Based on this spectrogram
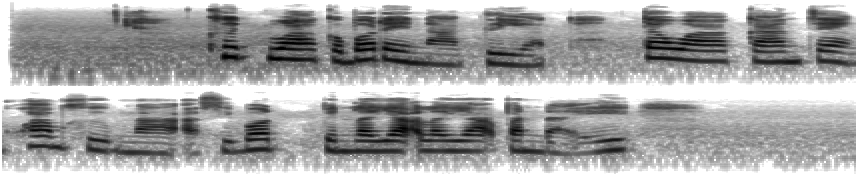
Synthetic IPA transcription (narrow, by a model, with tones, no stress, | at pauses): kʰɯ˧˥˨t̪̚waː˧ka˧˩bɔː˧˦da˧˥˩jnaː˨˩kli˨˩ət̪̚ː | ɛː˧˩waː˧kaː˨˧nt͡ɕɛː˧˩ŋkʰwaː˧˥˨mkʰɯː˧˩p̚naː˨˦ʔaː˨˩t̪̚si˧˦bɔː˧˩ | pe˨nla˧ja̰˧˥ʔla˧ja˧˥ʔpa˧nda˨˦j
